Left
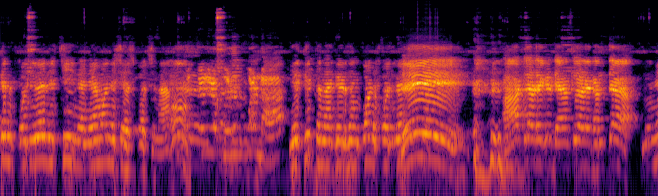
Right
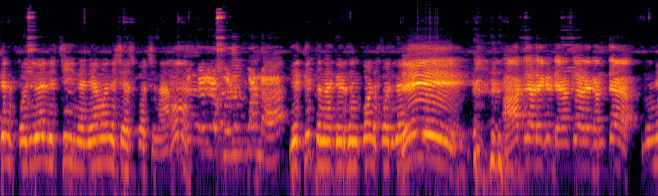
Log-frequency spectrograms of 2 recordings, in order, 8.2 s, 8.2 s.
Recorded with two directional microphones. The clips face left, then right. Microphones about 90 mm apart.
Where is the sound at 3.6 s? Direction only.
35° left (ahead or behind).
